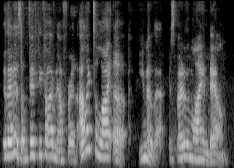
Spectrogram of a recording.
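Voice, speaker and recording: A woman's voice: on the high side, big pitch swings, moderate pace, fairly bright tone. A woman in her fifties from Texas, bantering crudely and joking on a casual podcast. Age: 50s.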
